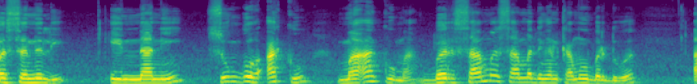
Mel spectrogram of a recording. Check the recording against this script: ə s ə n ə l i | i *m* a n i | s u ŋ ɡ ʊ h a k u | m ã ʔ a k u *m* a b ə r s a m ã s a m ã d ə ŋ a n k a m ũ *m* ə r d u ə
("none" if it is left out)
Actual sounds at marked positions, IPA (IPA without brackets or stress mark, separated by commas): n, m, b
